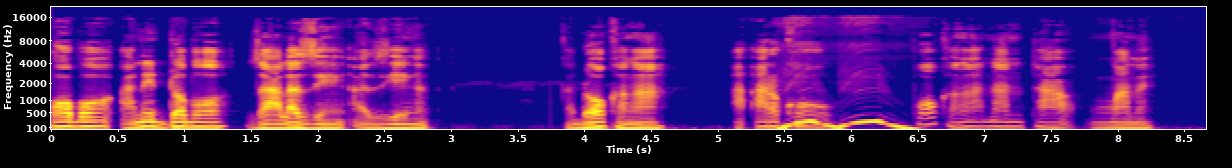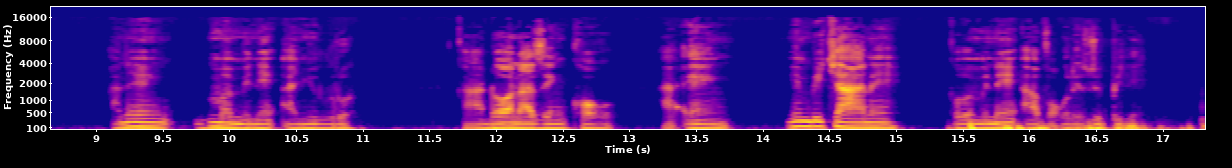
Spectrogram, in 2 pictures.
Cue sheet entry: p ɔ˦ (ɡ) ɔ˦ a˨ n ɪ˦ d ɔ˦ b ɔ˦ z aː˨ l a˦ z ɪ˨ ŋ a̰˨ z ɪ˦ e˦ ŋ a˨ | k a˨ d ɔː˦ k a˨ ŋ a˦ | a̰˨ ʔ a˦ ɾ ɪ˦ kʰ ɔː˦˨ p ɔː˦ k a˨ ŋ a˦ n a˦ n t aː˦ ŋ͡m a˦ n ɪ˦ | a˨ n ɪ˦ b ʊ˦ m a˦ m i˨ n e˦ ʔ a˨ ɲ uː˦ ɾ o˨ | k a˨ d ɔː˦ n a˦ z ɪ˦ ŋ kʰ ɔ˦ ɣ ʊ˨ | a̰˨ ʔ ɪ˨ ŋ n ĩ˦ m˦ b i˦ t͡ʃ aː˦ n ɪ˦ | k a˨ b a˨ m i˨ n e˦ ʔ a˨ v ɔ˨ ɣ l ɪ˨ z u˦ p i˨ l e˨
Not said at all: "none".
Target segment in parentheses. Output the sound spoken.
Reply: b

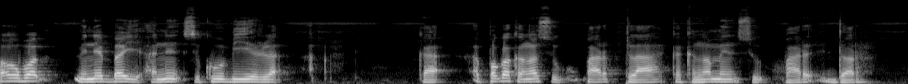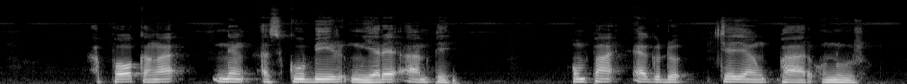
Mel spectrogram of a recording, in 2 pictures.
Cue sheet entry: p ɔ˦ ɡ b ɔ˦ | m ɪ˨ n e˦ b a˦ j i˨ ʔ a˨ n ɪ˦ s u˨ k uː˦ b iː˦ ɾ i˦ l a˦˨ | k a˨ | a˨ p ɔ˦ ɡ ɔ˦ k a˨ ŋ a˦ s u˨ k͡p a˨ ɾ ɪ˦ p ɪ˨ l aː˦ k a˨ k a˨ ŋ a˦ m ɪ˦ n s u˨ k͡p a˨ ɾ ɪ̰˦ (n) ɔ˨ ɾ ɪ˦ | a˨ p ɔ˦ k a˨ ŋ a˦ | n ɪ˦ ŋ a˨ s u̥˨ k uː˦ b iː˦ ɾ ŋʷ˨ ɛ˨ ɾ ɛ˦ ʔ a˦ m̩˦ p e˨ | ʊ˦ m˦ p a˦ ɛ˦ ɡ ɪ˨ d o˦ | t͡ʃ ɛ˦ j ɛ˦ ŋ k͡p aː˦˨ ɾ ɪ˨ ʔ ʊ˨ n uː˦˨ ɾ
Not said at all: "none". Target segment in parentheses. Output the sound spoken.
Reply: d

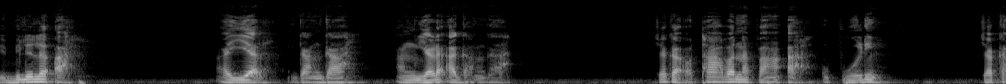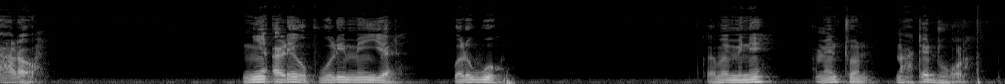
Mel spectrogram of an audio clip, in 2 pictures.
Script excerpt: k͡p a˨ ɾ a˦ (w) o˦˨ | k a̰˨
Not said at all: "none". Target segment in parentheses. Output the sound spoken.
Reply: w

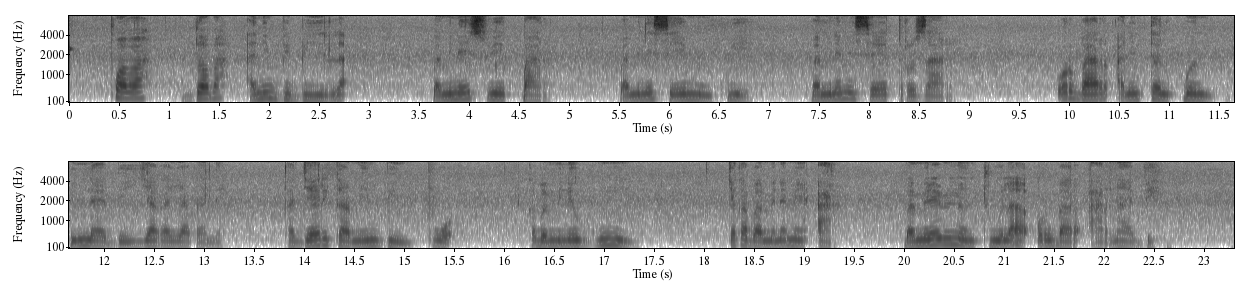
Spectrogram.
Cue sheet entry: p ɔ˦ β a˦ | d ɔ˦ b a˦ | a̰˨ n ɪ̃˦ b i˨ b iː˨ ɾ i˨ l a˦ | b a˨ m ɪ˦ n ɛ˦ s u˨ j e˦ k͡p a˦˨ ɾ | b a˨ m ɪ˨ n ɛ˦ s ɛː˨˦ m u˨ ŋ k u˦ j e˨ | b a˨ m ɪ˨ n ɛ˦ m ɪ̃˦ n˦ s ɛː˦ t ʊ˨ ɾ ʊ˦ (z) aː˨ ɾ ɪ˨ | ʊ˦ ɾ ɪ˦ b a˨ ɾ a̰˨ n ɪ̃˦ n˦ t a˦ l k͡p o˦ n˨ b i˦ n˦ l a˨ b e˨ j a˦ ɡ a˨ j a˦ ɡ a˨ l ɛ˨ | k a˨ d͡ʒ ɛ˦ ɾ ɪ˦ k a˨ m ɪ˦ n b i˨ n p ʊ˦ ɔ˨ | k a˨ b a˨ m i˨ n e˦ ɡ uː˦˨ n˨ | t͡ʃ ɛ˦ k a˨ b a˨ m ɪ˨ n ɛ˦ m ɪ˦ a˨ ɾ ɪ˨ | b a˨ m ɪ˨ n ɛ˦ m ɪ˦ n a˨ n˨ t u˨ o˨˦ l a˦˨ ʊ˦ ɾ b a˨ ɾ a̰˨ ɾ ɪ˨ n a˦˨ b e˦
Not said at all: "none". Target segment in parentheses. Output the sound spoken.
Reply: z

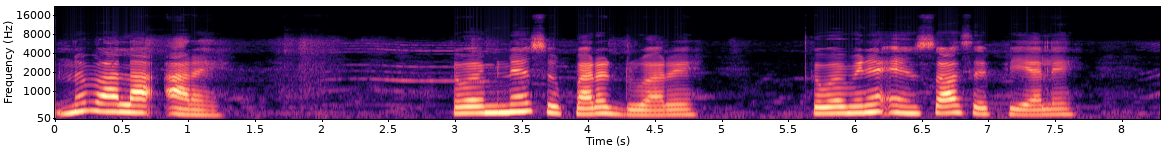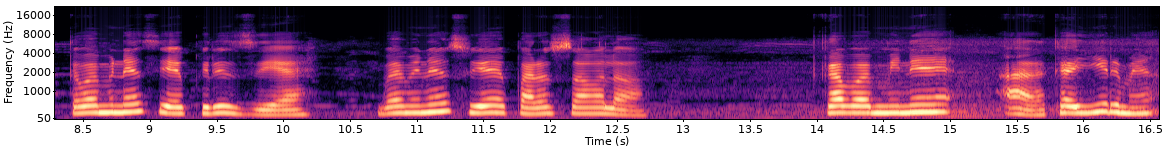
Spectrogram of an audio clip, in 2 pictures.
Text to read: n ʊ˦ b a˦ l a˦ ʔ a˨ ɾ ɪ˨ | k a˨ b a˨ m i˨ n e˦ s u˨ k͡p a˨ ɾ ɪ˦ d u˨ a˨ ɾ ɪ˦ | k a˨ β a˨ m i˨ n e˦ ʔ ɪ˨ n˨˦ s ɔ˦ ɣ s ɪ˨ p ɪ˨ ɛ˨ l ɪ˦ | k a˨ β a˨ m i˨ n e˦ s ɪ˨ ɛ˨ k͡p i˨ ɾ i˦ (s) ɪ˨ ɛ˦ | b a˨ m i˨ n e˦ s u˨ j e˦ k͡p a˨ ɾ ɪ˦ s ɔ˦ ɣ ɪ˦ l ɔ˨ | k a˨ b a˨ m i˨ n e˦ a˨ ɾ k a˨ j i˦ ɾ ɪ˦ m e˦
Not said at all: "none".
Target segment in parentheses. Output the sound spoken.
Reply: z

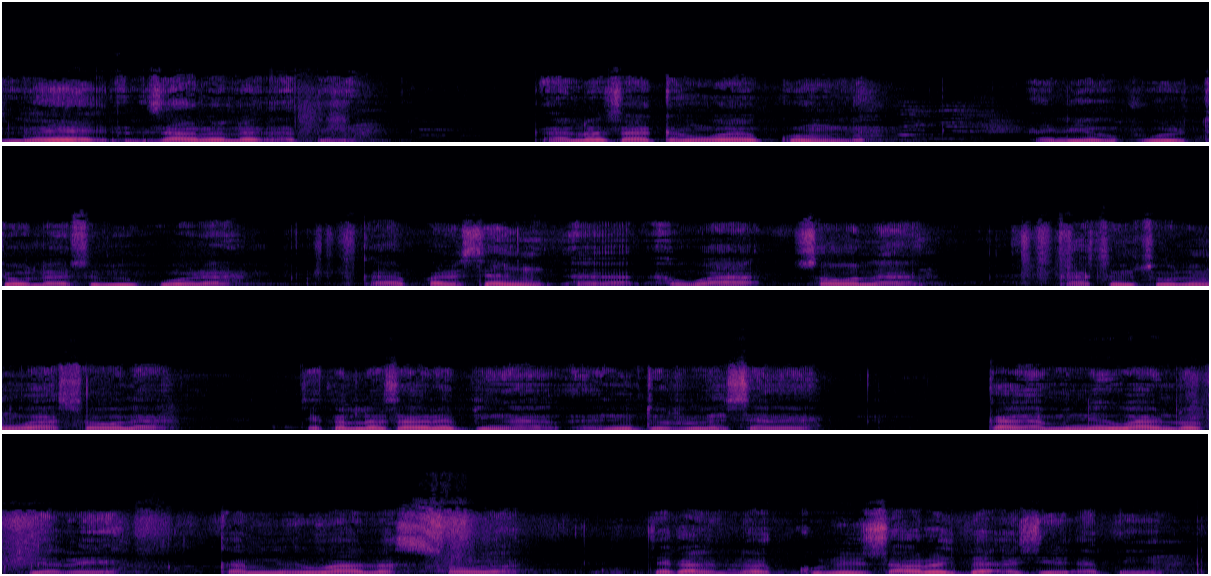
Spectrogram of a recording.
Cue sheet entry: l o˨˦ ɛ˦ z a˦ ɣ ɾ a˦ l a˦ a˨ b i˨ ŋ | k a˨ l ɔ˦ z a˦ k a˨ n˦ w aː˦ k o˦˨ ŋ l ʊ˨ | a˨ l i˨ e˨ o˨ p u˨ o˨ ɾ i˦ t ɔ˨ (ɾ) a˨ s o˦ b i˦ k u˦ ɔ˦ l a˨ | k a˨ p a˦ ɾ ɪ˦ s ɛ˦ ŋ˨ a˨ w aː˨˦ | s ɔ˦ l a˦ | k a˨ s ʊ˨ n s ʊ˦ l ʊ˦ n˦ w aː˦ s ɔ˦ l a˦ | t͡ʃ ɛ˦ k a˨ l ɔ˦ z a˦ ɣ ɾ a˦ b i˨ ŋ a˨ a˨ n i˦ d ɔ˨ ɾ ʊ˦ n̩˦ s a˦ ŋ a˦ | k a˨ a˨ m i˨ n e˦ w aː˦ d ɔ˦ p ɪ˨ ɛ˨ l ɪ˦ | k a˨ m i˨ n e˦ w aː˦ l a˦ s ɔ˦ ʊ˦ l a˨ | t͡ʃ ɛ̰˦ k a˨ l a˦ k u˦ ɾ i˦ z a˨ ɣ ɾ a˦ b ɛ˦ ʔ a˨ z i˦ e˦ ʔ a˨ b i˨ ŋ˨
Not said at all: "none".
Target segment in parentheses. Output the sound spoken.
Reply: l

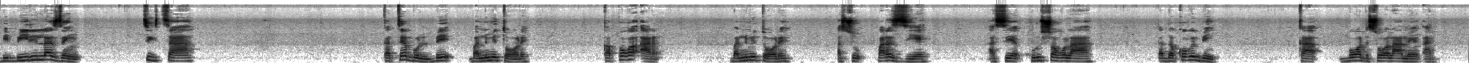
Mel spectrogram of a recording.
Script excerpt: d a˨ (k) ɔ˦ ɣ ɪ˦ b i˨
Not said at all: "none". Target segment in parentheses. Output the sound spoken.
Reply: k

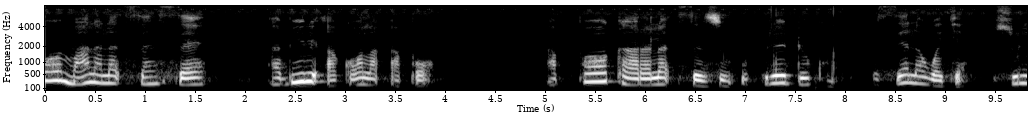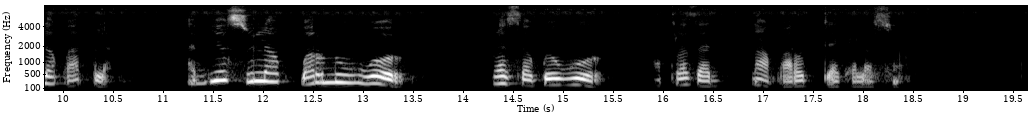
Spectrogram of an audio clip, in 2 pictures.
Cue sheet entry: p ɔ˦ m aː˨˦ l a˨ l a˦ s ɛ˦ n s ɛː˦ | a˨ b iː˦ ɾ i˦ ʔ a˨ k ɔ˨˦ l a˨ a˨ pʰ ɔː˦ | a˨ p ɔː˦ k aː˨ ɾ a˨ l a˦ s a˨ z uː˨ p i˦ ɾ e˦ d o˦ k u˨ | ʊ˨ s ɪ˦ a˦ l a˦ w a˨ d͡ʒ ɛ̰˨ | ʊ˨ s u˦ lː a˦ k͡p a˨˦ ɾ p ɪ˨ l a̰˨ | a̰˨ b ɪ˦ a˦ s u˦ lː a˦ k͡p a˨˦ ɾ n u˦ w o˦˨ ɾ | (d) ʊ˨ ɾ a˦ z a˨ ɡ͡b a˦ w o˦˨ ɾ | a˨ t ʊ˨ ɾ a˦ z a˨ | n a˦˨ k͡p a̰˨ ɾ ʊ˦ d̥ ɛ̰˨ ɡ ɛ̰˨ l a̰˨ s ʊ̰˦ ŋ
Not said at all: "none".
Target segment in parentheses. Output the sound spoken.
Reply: t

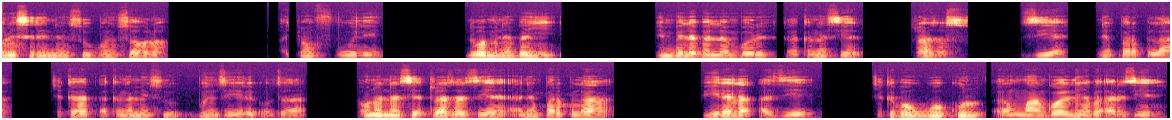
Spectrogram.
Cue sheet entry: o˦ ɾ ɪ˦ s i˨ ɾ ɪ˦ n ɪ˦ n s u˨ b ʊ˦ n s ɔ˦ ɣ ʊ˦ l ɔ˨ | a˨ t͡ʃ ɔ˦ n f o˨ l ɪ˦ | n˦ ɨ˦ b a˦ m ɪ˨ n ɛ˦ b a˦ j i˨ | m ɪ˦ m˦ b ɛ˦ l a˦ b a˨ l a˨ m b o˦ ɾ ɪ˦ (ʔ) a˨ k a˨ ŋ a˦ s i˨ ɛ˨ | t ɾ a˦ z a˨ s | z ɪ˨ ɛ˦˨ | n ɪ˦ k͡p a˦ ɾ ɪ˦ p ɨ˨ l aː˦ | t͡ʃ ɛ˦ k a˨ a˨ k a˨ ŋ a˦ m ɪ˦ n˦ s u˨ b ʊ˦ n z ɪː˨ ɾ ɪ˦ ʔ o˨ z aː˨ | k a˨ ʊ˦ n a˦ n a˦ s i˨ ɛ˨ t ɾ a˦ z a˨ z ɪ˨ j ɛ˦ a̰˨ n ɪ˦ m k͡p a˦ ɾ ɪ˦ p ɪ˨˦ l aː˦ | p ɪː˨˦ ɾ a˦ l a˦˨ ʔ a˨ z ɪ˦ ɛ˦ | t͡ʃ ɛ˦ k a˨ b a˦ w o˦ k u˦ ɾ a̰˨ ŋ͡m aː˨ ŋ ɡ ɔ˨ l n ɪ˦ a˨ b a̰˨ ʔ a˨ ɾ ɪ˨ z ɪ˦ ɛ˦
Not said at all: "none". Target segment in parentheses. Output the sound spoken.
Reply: k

